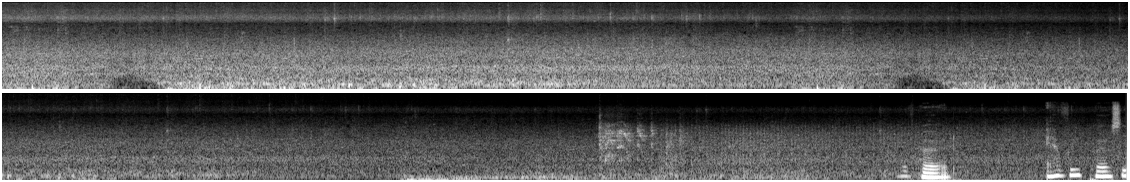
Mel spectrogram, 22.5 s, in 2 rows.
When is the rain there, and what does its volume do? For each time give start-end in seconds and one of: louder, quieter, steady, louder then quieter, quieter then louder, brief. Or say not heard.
0.0-22.4 quieter.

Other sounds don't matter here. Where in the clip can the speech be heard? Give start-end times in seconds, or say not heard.
20.2-22.4.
